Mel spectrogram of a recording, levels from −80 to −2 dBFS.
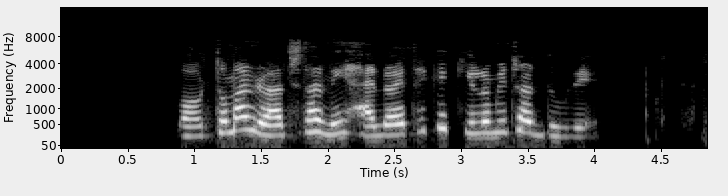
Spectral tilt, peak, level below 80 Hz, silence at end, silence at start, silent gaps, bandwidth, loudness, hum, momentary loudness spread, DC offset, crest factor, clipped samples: -4.5 dB/octave; -2 dBFS; -66 dBFS; 0.9 s; 0.9 s; none; 7.2 kHz; -15 LUFS; none; 11 LU; under 0.1%; 14 dB; under 0.1%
